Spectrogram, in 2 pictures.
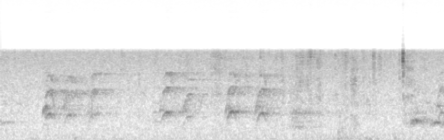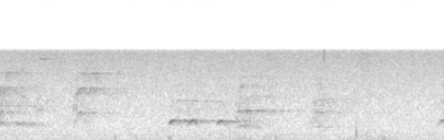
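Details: Central Asian Shepherd Dog, seven months old, making short tonal whining yelps with clear harmonics. They come in little bursts roughly every second, some rising and falling, over a constant background rush.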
